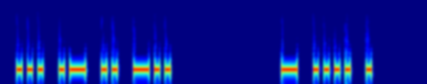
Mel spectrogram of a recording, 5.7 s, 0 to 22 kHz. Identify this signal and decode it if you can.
Morse code, heard as a keyed tone, about 17 wpm, 700 Hz. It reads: SAID THE
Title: 3x Word-Spacing - Sentences from Top 200 Words - 17wpm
